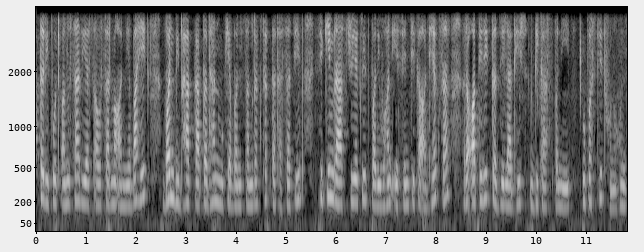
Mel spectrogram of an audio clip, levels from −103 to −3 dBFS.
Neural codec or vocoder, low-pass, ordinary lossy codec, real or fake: autoencoder, 48 kHz, 128 numbers a frame, DAC-VAE, trained on Japanese speech; 3.6 kHz; none; fake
